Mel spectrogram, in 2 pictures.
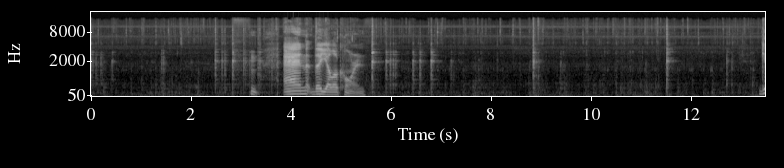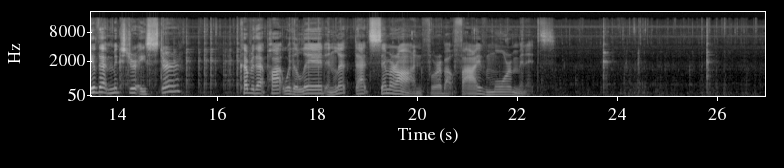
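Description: A pot of liquid simmers and bubbles softly.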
